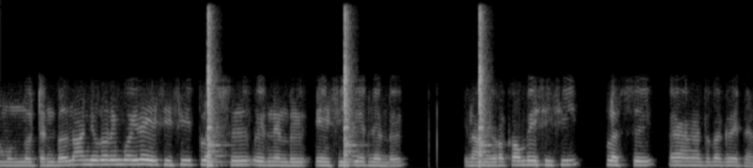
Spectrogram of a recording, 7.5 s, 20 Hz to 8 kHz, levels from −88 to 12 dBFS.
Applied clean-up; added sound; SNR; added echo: none; Snare drum; -1 dB; none.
